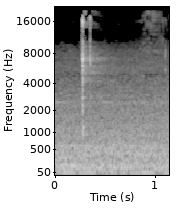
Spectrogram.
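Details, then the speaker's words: Single sharp click in a quiet room as the VAMP blood-saving device is pushed and locks into place during standard arterial line transducer set-up; arterial line blood-conservation device click. "And then the other thing is this vamp thing. This is the blood saving thing. I just push. You'll hear a"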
